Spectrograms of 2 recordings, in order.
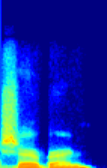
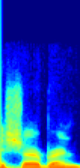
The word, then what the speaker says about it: Sherbourne: We say Sherbourne, but it's spelled Sherbourne. Nobody really says Sherbourne.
